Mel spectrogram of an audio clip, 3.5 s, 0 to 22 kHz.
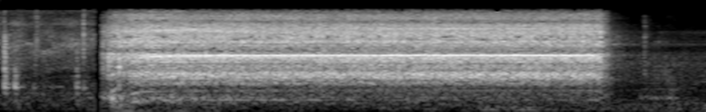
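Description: A power tool, likely a drill, whirs steadily for about two and a half seconds while unfastening a mirror bolt on a Yamaha R15 V3 motorcycle, starting abruptly and cutting off cleanly, loud and close.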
